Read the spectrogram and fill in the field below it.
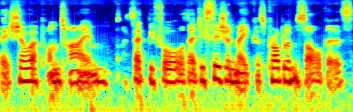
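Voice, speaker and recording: On a very clean recording with a silent background, a woman speaks in an English accent. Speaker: veteran nonprofit executive, military veteran. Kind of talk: interview conversation.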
